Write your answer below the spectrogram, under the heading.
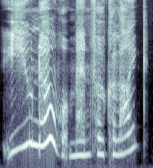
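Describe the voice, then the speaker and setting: A woman acts out a little female butterfly, an excitable storybook wife who nags. Her voice is very high and fluttery, leaping about in pitch. It is recorded dry. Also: measured pace, dry recording, exaggerated voice. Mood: fluttery, exasperated. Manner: fluttery, emphatic.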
